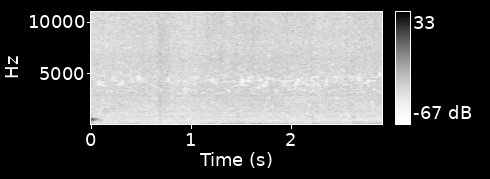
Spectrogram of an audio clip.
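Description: Malabar spinach with dry coconut powder frying in a pan, a soft, even hiss of sizzling that carries on without a break, quiet and close, with no talking.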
